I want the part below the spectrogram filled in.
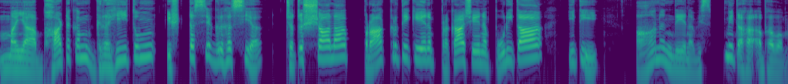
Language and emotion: Sanskrit, surprised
